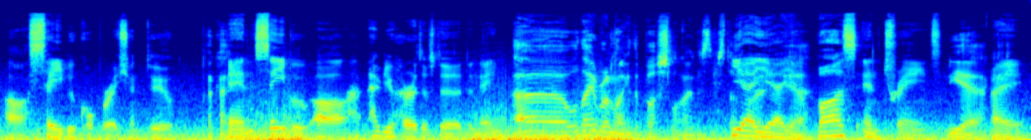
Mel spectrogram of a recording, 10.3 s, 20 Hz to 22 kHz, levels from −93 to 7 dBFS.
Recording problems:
wind noise on the microphone; occasional gusts; 15 dB below the speech

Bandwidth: 14.5 kHz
